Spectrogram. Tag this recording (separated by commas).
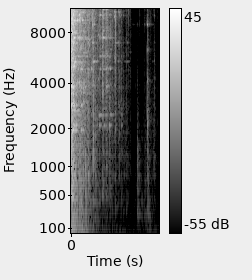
Glass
